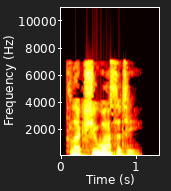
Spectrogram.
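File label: "flexuosity", British English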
